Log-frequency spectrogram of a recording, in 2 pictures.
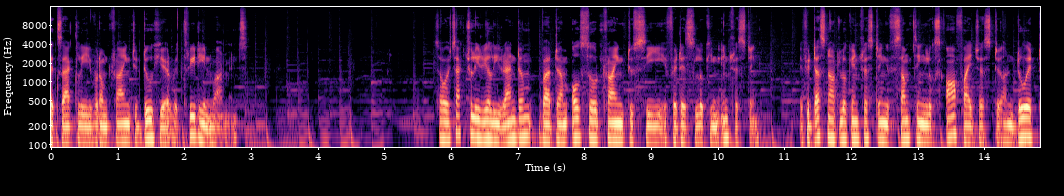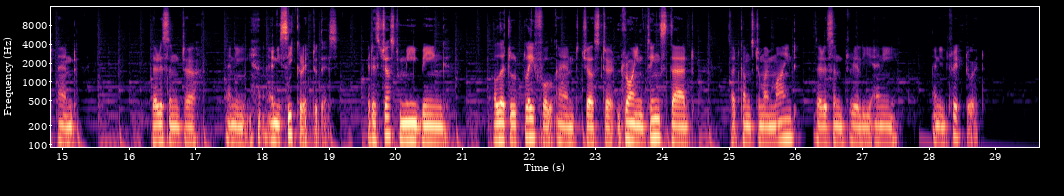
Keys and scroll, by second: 0.6 ctrl+z, 2.3 ctrl+z, 4.7 ctrl+z, 11.8 ctrl+z, 12.7 ctrl+z, 15.7 ctrl+z, 16.0 ctrl+z, 16.0 ctrl+z, 16.2 ctrl+z, 17.7 ctrl+z, 18.1 ctrl+z, 20.1 ctrl+z, 21.1 ctrl+z, 21.2 ctrl+z, 21.4 ctrl+z, 26.8 ctrl+z, 27.1 ctrl+z, 29.0 ctrl+z, 29.5 ctrl+z.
